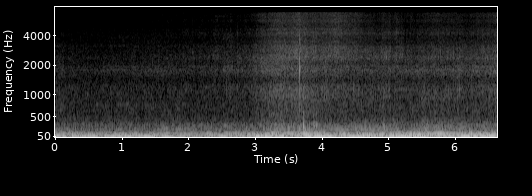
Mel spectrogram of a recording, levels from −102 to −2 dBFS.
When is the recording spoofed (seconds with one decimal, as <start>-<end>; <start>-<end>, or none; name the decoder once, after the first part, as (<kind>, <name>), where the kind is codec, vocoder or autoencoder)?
0.0-3.9 (vocoder, BigVGAN v2); 4.6-5.2; 6.1-6.6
